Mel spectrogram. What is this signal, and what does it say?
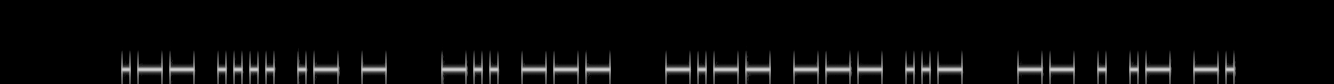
Morse code, heard as a keyed tone, about 15 wpm, 700 Hz. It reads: WHAT DO YOU MEAN
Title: Sets of 4 Words 15wpm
